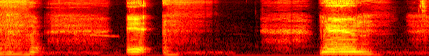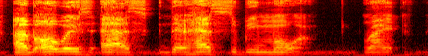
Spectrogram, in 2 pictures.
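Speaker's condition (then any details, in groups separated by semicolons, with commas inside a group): ALS; bulbar onset, speech and throat muscles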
